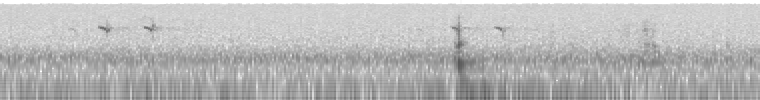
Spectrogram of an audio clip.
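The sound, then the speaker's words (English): A flock of four wild birds flying around gives a handful of short, high chirping calls, scattered irregularly over a steady background hiss, with one slightly louder call in the middle; no one speaks. “It's a flock of four.”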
